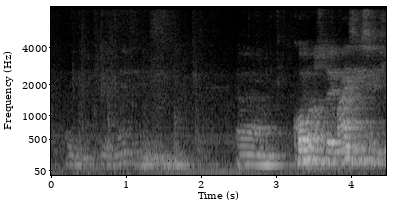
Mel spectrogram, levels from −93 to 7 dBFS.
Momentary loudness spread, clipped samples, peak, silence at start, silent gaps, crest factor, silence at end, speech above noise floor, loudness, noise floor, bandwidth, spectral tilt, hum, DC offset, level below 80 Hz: 21 LU; under 0.1%; -14 dBFS; 0 s; none; 20 dB; 0 s; 24 dB; -32 LUFS; -53 dBFS; 8 kHz; -8 dB/octave; none; under 0.1%; -58 dBFS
